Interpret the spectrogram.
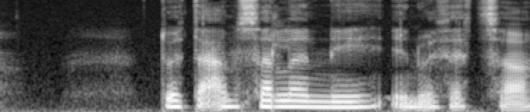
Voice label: "amserlenni", Welsh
